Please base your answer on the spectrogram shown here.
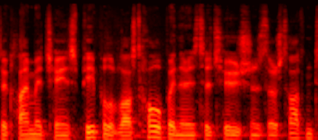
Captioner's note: speaking French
